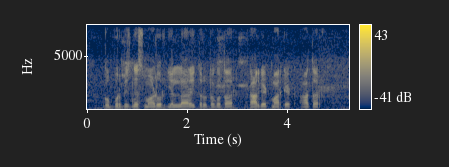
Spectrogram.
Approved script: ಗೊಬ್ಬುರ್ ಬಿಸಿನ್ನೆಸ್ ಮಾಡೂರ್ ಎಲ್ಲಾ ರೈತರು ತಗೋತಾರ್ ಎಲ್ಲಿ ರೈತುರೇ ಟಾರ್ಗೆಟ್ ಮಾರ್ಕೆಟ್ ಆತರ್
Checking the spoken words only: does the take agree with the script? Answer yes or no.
no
